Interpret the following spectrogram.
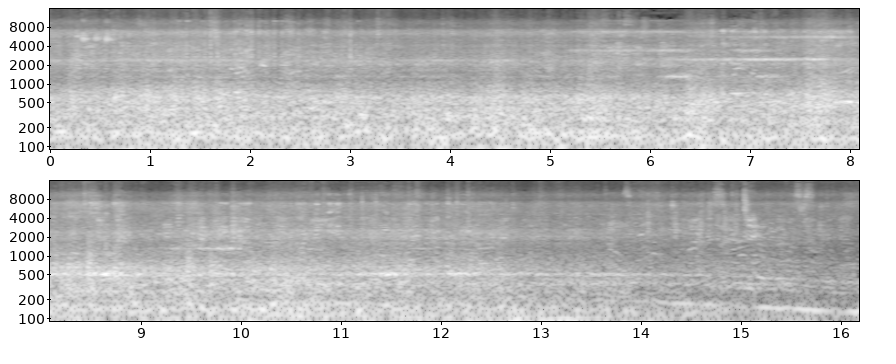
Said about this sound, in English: This is the Bakerloo line train to Queen's Park.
